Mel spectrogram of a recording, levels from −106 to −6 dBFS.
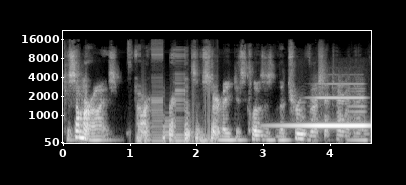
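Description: A speech recording, hit by three faults. From 0.99 to 2.32 s, audio likely stopped arriving often enough, and the playback side covered the gaps by looping a fragment about 10 ms long, throwing away most of the real audio. That fixed loop length stamps a 100 Hz pitch onto the voice, so it turns into a stiff, metallic buzz that only loosely tracks the speech. This is robotic sound from repeated short buffers. Inside that stretch, at 1.71 to 1.82 s, a packet came in late and the jitter buffer ran dry. The receiver held the last sound for 90 ms until the packet turned up, then carried on from the same point. Nothing is lost, but the delay grows by 90 ms and one sound drags on too long with a slight buzz or dip. This is a short stall from a late packet. From 2.96 s to the end at 4.62 s, a microphone is picking up the loudspeaker it feeds, and at 632 Hz the loop gain goes above one. That single tone builds over roughly a second into a squeal about 10 dB above the speech, which is loudspeaker feedback squeal.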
